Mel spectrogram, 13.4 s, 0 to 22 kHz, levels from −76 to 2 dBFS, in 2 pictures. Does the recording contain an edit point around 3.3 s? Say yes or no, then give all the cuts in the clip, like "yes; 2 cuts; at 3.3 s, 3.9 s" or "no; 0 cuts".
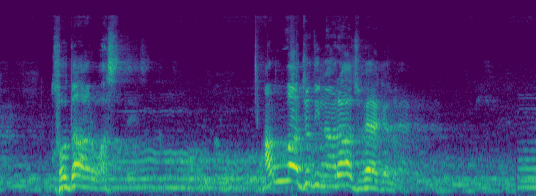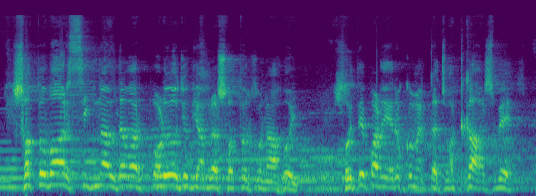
yes; 2 cuts; at 1.4 s, 3.3 s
